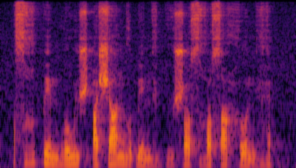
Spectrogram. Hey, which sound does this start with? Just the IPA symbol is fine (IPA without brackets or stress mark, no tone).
sˤ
